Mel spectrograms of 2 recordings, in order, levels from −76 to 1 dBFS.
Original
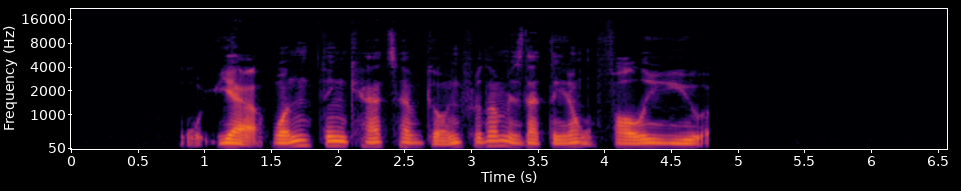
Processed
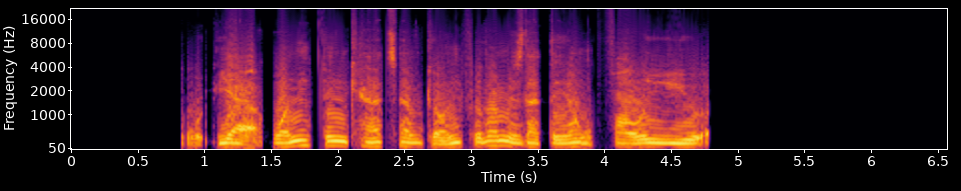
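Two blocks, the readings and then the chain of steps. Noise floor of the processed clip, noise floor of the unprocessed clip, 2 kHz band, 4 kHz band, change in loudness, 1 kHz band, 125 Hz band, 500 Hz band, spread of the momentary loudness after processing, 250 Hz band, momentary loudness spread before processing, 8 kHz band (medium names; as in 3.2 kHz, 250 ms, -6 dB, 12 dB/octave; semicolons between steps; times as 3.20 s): under -85 dBFS, -74 dBFS, +17.5 dB, +20.5 dB, +18.0 dB, +18.0 dB, +20.5 dB, +17.0 dB, 5 LU, +19.0 dB, 8 LU, +23.5 dB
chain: expander -47 dBFS; waveshaping leveller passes 5; in parallel at -0.5 dB: peak limiter -17 dBFS, peak gain reduction 10 dB; on the sum: trim +3 dB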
